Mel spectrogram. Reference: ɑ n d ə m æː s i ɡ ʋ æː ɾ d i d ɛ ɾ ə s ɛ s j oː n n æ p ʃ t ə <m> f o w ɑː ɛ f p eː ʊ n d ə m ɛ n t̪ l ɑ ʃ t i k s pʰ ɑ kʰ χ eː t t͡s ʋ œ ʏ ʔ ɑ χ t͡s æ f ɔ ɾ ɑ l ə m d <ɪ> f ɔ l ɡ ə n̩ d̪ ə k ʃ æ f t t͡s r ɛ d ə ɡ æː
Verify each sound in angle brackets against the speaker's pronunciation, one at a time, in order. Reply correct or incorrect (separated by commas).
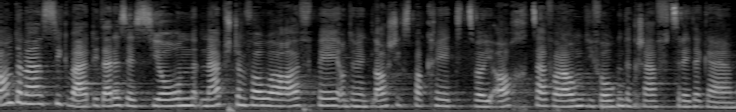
correct, incorrect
